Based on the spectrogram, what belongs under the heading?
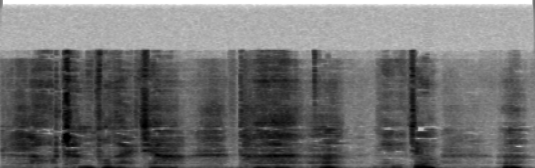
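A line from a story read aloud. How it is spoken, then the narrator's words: Low but audible muttering. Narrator (Chinese): 马老头跟老婆小声，但足以让姥姥听见的嘀咕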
